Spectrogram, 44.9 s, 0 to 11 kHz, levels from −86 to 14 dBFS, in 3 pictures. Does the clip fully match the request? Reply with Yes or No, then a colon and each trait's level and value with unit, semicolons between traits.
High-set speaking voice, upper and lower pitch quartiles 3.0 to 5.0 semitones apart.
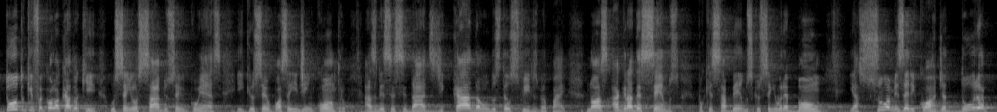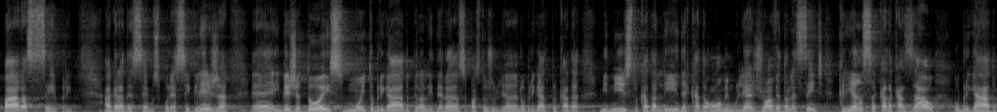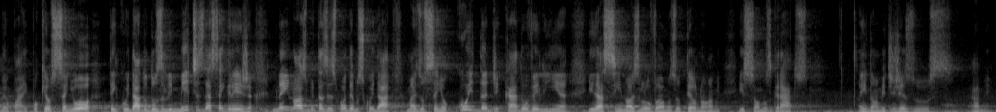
No: medium, 170 Hz; average, 4.6 semitones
